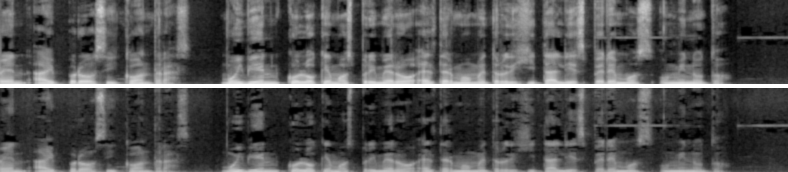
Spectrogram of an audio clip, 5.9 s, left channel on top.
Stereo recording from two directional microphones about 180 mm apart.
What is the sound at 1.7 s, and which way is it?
Speech, 50° left (ahead or behind).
